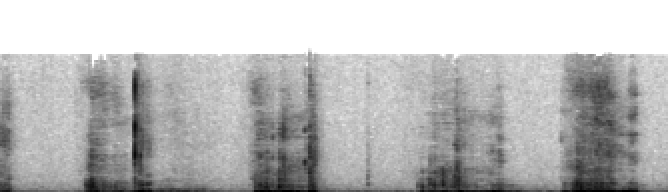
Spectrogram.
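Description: Long fake nails rub and scratch across the surface of a solid, round, flat cork board trivet. The result is a series of rough, low, rumbling scraping bursts separated by short quiet gaps, with occasional brief, bright scratchy edges.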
